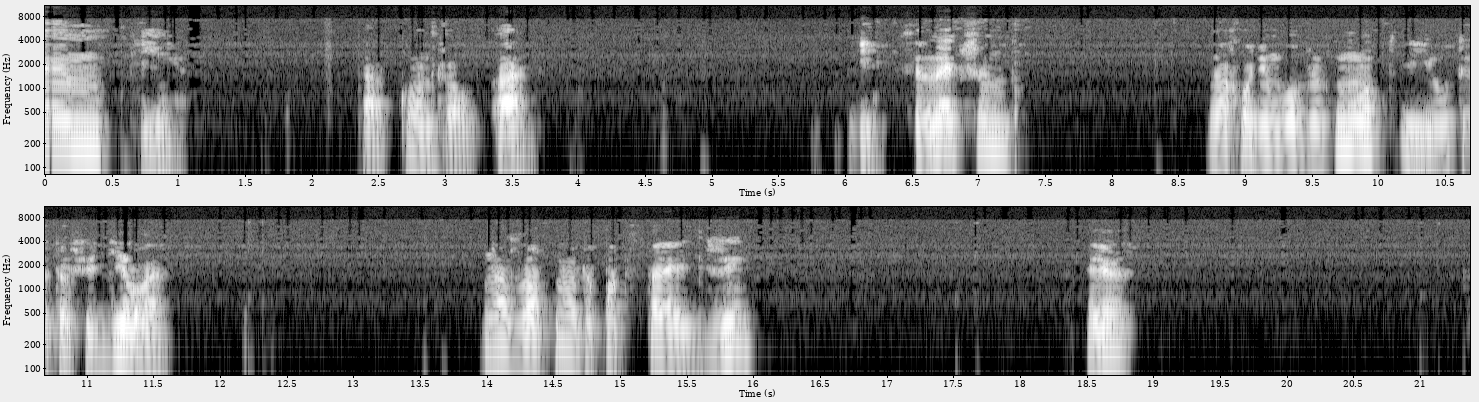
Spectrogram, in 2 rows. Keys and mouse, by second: 0.9 ctrl+p, 6.1 p, 8.8 click, 10.7 click, 12.7 click, 13.9 click, 15.9 g, 18.7 r.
